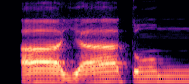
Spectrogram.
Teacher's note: اس کے بعد با حرف اقلاب آ گیا تو اس نون تنوین کی جگہ یہ چھوٹی میم پڑھی جائے گی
